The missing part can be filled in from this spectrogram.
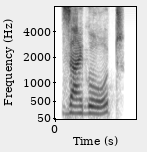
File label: "zygote", Indian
